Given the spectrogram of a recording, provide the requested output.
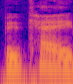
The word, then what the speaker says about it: Bucket: just realized H bucket wants her last name pronounced buet not just because bucket is a vulgar word but because a highin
